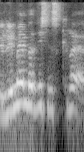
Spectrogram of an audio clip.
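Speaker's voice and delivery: cartoonish, exaggerated Eastern European accent. Quoting a first Krav Maga instructor from when the speaker started: Boris and Natasha voice. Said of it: "in that Boris and Natasha voice".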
